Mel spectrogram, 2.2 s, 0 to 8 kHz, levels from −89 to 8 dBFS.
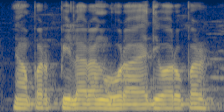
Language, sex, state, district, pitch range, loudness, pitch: Hindi, male, Uttar Pradesh, Shamli, 110-120 Hz, -14 LUFS, 115 Hz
